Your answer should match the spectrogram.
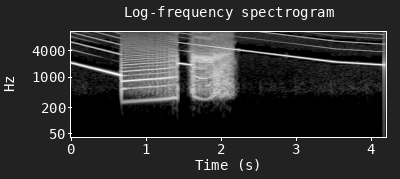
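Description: Quiet electronic synthesizer tones: a pure tone glides steadily downward in pitch, broken about a second in by two short buzzy synth chords, then a single tone sinks slowly for the rest of the time.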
